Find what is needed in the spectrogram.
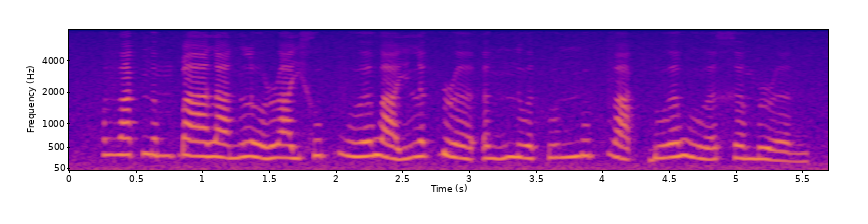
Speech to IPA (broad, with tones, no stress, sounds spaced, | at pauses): v a˦˥ k̚ ŋ ə˧˥ m ɓ aː˧ l a˨˩˦ n l o˨˩˨ ɹ a˨˩ j x u˦˥ p̚ v u˧˥ ə̯ w a˨˩˦ j l ə˦˥ k̚ ɹ əː˨˩˨ ʔ ə˨˩˦ ŋ n u˨˩ ə̯ k u˧ ŋ u˦˥ p̚ v a˨˩ k̚ ɓ u˧˥ ə̯ w u˨˩˦ ə̯ x ə˧ m ɹ ə˨˩˨ ŋ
